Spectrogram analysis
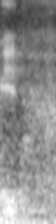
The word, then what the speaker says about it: へ: Written like the HE one, but pronounced as just E.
